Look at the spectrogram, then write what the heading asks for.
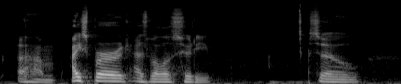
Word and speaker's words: Hudi: now aach hoodie as spelled hu di I but pronounced as hoodie like a hood and Apache Iceberg are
